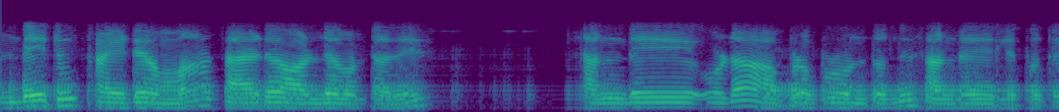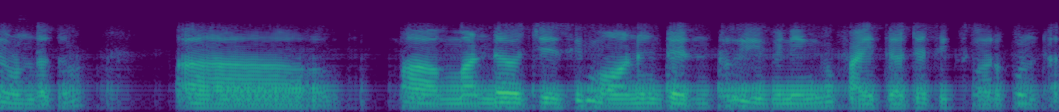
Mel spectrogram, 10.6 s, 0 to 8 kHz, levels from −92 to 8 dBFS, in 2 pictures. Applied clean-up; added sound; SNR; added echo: neural mask model RNNoise.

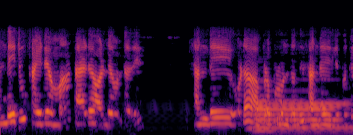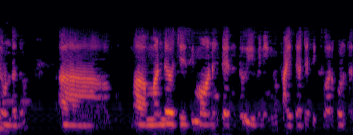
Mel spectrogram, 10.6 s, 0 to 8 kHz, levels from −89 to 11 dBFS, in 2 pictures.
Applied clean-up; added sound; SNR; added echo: classical method Wiener filter.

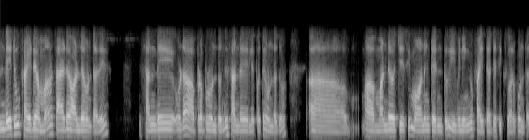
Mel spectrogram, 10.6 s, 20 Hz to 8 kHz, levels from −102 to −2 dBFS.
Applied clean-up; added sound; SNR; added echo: none; none; none; none.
